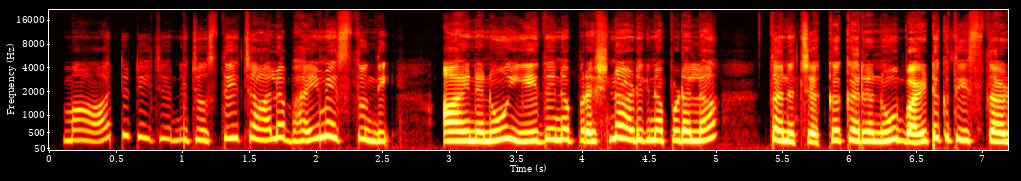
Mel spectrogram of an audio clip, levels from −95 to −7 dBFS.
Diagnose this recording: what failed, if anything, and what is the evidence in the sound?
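Speech and background jump louder together at 1.02 s (about 11 dB) and 2.04 s (about 4 dB): microphone volume stepped up by call-processing input gain control.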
